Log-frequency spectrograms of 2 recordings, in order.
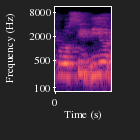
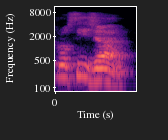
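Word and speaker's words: procedure: ডিক টি থাক কিংবা এস থাক যেমন হচ্ছে প্রসিডিউর না উচ্চারণটা হবে প্রসিজার নেক্সটে আসেন ডিপ পার্ট থেকে আসে ডিপারচারি যেমন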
